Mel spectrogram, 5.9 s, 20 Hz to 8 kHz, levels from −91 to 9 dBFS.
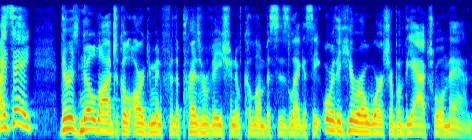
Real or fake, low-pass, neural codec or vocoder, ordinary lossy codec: real; 7.2 kHz; none; MP3, 48 kbps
